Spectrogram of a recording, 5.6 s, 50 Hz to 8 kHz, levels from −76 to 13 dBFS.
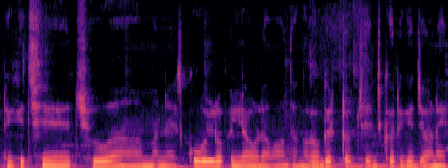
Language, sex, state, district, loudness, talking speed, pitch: Odia, female, Odisha, Khordha, -15 LUFS, 140 wpm, 215 Hz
